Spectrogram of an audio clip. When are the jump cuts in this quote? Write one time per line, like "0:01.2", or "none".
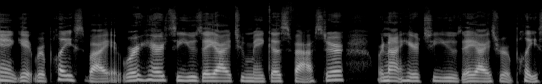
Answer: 0:01.2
